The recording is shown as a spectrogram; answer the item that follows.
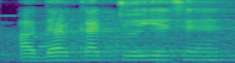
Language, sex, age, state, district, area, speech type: Gujarati, female, 60+, Gujarat, Surat, urban, spontaneous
